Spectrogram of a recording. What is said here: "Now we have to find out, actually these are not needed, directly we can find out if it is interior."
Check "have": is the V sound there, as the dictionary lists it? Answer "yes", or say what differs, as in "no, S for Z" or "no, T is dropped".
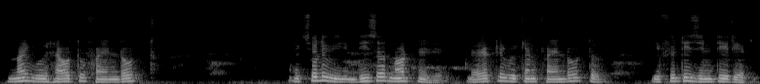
no, W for V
